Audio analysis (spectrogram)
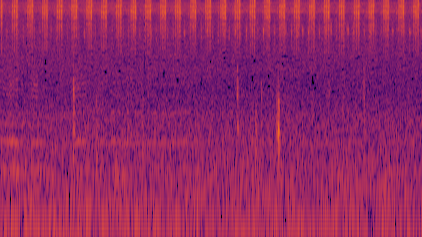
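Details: Crickets in tall grass on a hot summer day: a thin, very high pulsing chirp repeats rapidly and evenly throughout, over a steady low rumble with a few faint clicks.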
